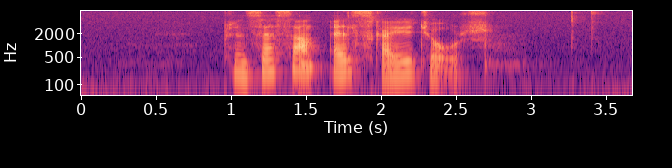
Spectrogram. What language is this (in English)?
Faroese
